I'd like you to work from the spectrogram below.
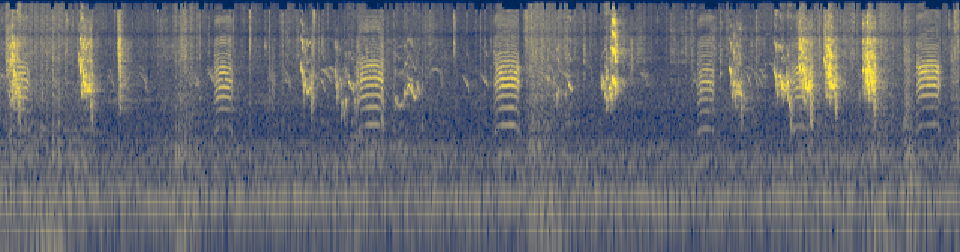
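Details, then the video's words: Budgerigars of a breeding pair and family chattering: repeated ringing, ladder-like chirps spaced about a second apart, mixed with harsh scratchy bursts and faint wing or cage noises, low hum throughout. "Adorable Budgies Chirping Sounds"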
